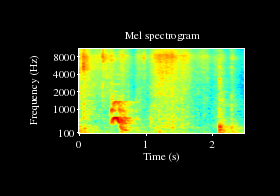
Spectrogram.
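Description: Paper packaging rustling and crinkling as shoes are handled out of their box. About half a second in comes a short, loud cry that drops steeply in pitch, the loudest sound.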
